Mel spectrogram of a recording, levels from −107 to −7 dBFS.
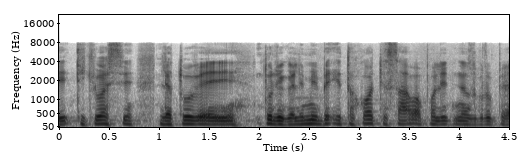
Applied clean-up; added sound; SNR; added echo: none; none; none; none.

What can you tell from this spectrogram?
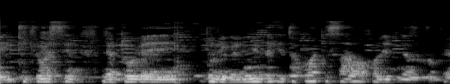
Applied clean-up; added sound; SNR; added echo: classical method WPE with log-MMSE.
